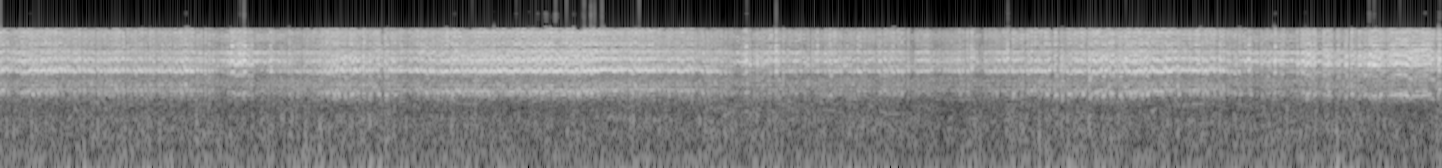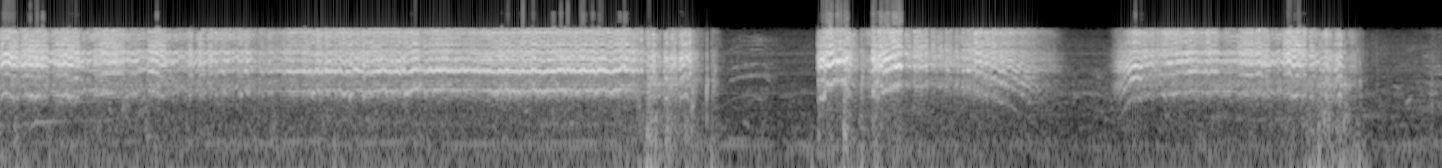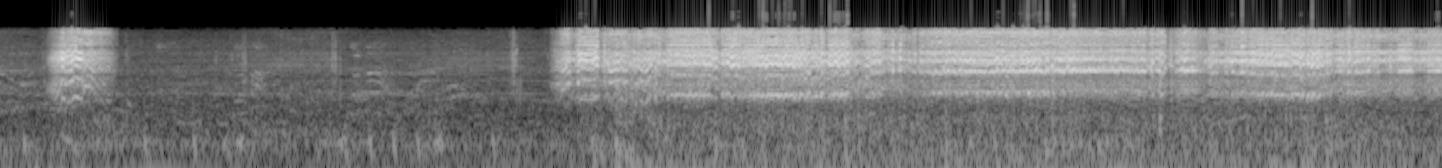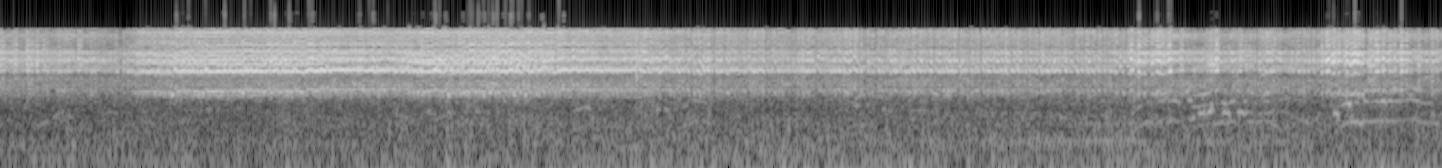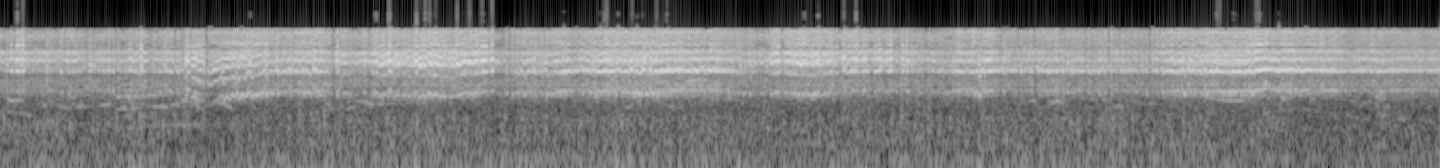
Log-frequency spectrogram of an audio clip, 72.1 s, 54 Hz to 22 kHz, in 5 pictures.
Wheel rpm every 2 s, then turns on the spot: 230, 220, 210, 230, 230, 220, 220, 220, 220, 220, 180, 110, 70, 180, 40, 10, 0, 120, 210, 220, 220, 230, 220, 220, 230, 230, 230, 230, 230, 210, 200, 210, 220, 230, 230, 230.
none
